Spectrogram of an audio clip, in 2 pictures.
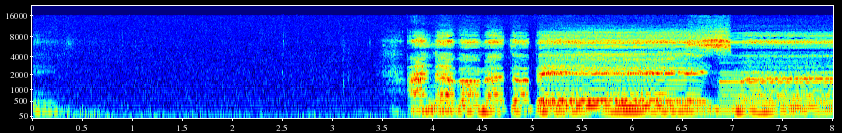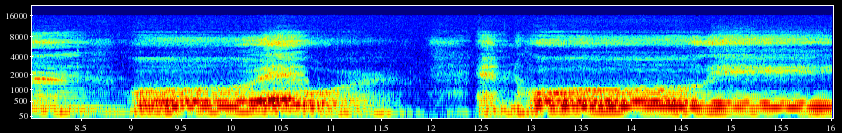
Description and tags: HOLY WAR Vocals
A collection of samples/loops intended for personal and commercial music production. All compositions where written and performed by Chris S. Bacon on Home Sick Recordings. Take things, shake things, make things.
acapella, acoustic-guitar, bass, beat, drum-beat, drums, Folk, free, guitar, harmony, indie, Indie-folk, loop, looping, loops, melody, original-music, percussion, piano, rock, samples, sounds, synth, vocal-loops, voice, whistle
